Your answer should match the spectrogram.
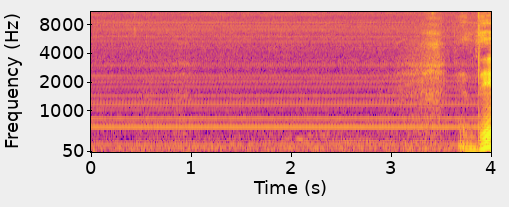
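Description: EVAP smoke machine running, a steady electric hum of several fixed tones.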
